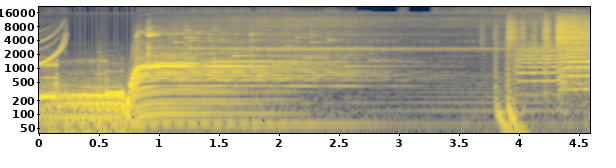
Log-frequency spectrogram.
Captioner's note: chimes clinking; upbeat music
